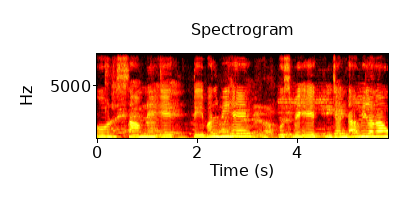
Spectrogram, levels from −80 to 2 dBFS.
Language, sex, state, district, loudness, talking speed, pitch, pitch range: Hindi, female, Madhya Pradesh, Dhar, -14 LUFS, 125 wpm, 220 Hz, 200-245 Hz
